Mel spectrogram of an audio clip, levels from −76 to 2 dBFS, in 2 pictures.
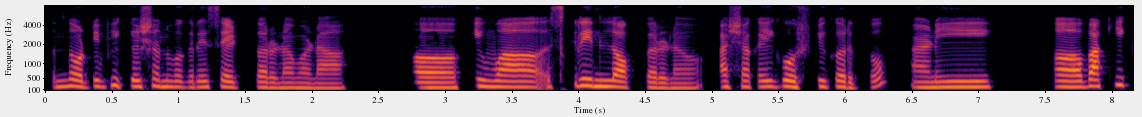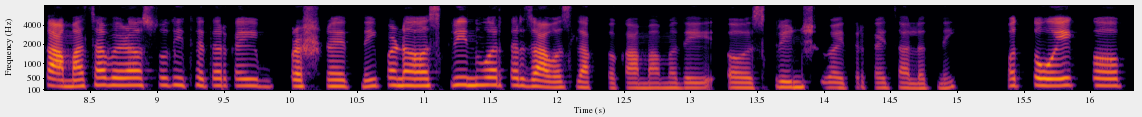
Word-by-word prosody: Notification 215 +1 -1
वगैरे 195 0 -4
set 195 -2 -1
करणं 170 -2 -2
म्हणा 160 -1 -3 0.6
अ, - - +5 0.4
किंवा 205 -3 +3 0.3
स्क्रीन 235 -2 +2
लॉक 190 -3 +3
करणं, 165 -2 -4 0.2
अशा 200 +1 -2
काही 205 +1 -1
गोष्टी 210 0 0
करतो 195 - -4 0.3
आणि 195 +1 +1 0.5
अ, 200 -1 +5
बाकी 225 +4 +3
कामाचा 225 +1 +5
वेळ 255 0 +3
असतो 255 0 +1
तिथे 250 -1 -3
तर 245 0 -1
काही 235 0 0 0.2
प्रश्न 225 0 0
येत 220 -1 +2
नाही. 215 - -1
पण 255 -1 +3
अ, 240 0 +6
स्क्रीनवर 260 +1 +2
तर 250 - 0
जावंच 195 -5 +3
लागतं 180 -2 -4
कामामध्ये. 170 0 -4
अ, 175 -1 -1
स्क्रीनशिवाय 185 -2 -3
तर 175 - -14
काही 170 - -6
चालत 155 -2 -5
नाही. 160 +3 -8 0.4
मग 240 - 0
तो 245 -1 +7
एक 250 +1 +3
अ, 240 -1 +3
200 Hz, 160 wpm, -22 LUFS, 180-240 Hz, 0.6 s, तो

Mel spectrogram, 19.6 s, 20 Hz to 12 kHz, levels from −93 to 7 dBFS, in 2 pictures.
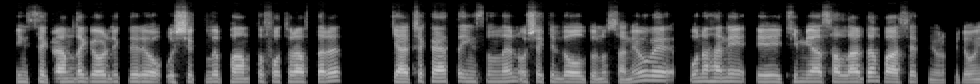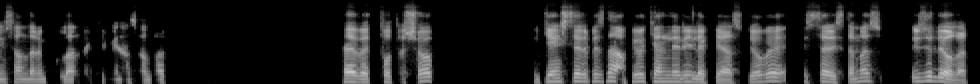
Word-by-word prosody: Instagram'da 130 +1 +1
gördükleri 135 0 0
o 130 - 0
ışıklı, 135 +1 +7
pump'lı 130 +1 0
fotoğrafları 135 +4 0 0.5
gerçek 125 +5 +3
hayatta 145 +1 +1
insanların 135 +1 -4
o 135 - -4
şekilde 130 -1 +4
olduğunu 125 0 +1
sanıyor 145 - -2
ve 180 -1 +1 0.2
bunu, 150 +1 -2
hani, 145 -1 +1
eee, 130 -1 +2
kimyasallardan 135 +2 +1
bahsetmiyorum 125 -6 -1
bile. 105 +2 -6
O 115 - -3
insanların 115 0 -6
kullandığı 110 +2 -7 0.2
kimyasallar 110 0 -12 1.8
Evet, 130 -3 +3
Photoshop. 145 +6 -1 1.0
E, - - -15
gençlerimiz 140 +1 0
ne 160 - -2
yapıyor? 145 -1 -1
Kendileriyle 130 -4 -1
kıyaslıyor 105 +6 -4
ve 160 +1 -2 0.2
ister 135 - -1
istemez 145 +6 -4 0.3
üzülüyorlar. 150 - +3
130 Hz, 110 wpm, -24 LUFS, 120-140 Hz, 1.8 s, ışıklı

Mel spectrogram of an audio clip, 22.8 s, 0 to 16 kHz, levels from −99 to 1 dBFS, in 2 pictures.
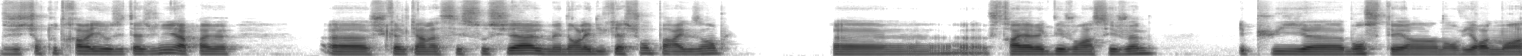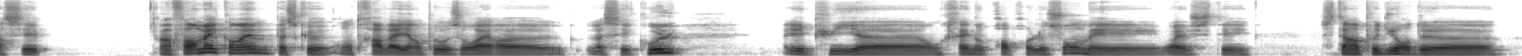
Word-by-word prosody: j'ai 115 0 -10
surtout 120 +4 -9
travaillé 125 -2 0
aux 120 - +2
États-Unis 120 +6 -4
après, 125 - +1
heu 120 0 -5 0.7
heu 110 -1 +3
je 105 - -12
suis - - -10
quelqu'un 120 0 -1
d'assez 115 +1 -6
social, 135 +4 +2
mais 115 -1 -4
dans 115 0 -1
l'éducation 120 +4 -2
par 130 -4 -3
exemple, 125 +5 -4 0.8
heu, 110 +1 -4 0.4
je - - -14
travaillais 115 -1 +4
avec 115 0 +1
des 120 0 +1
gens 115 0 -2
assez 115 +1 -3
jeunes 130 +4 -2 0.6
et - - -9
puis, 120 -1 -4
heu, 115 -1 +2
bon, 125 +3 0
c'était 115 -2 -2
un - - -1
environnement 105 +1 -1
assez 115 +2 -1 0.9
informel 180 +7 +6
quand 155 -4 +3
même. 165 -2 +4
Parce - - -2
qu'on 115 0 -3
travaille 110 0 +2
un 110 -1 0
peu - - -6
aux 115 -1 -1
horaires, 110 -1 +3
heu, 105 +1 -1 0.2
assez 115 -1 -6
cool 170 +1 +6 0.8
et 125 -5 -1
puis, 115 -1 -1
heu, 105 -2 +3
on 105 0 -4
crée 110 +2 -3
nos 110 0 -4
propres 110 0 -4
leçons 110 +9 -1
mais 100 -4 -2
ouais, 100 -4 0
c'était 100 0 -8 0.5
c'était - - 0
un 120 0 +5
peu 125 +1 +1
dur 125 -2 +5
de, 115 - 0
heu, 105 -1 +2
115 Hz, 170 wpm, -24 LUFS, 110-120 Hz, 0.9 s, informel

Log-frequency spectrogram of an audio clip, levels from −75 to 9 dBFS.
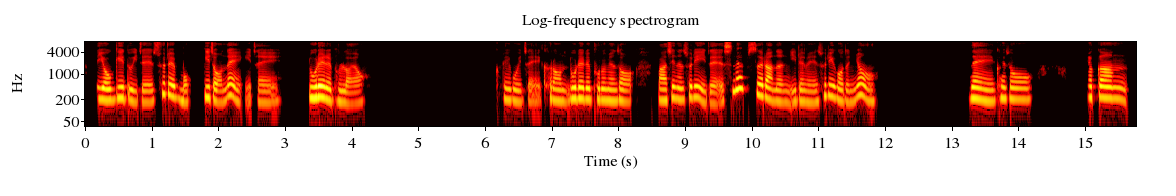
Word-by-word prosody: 근데 215 - -4
여기도 205 +1 +2
이제 175 -1 -5
술을 275 +5 +1
먹기 190 +4 -4
전에 195 +2 0
이제 170 +1 -9 0.4
노래를 230 -3 +8
불러요. 170 -3 -5 2.0
그리고 195 -4 -4
이제 175 +1 -9
그런 190 -3 -3
노래를 215 0 +4
부르면서 195 -3 -2 0.4
마시는 205 +2 0
술이 235 0 0
이제 165 -2 -5
스냅스라는 255 - +2
이름의 175 -1 -5
술이거든요. 200 -2 -2 1.3
네. 205 -4 +1
그래서 210 -2 -2 0.9
약간 225 -3 +3
200 Hz, 230 characters per minute, -20 LUFS, 185-225 Hz, 2.0 s, 노래를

